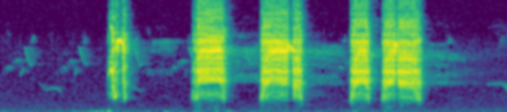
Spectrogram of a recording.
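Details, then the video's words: Wild francolin calling outdoors: a short rasping note followed by four loud grating bursts, the last two run close together, with silence around them. "جنگلی تیتر کی زبردست آواز"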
